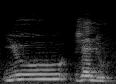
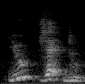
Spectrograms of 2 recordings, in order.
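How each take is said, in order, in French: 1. La première voyelle dure deux temps. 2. La première voyelle dure un temps. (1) "là, j'ai deux temps" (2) "un temps à chaque fois"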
